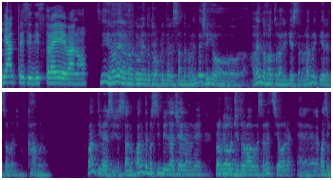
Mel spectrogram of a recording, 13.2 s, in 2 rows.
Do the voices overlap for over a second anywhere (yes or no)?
no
